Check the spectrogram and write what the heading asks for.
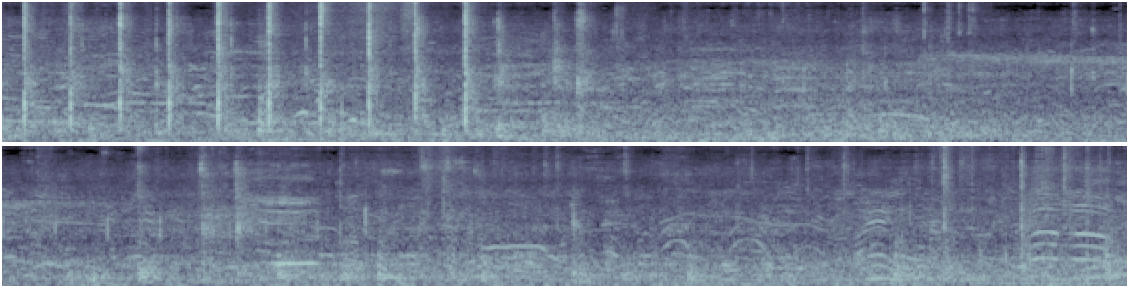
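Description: A rapid run of sharp clicks, about three a second, for the first three and a half seconds, then faint background voices.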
